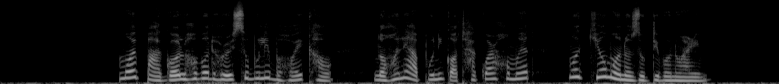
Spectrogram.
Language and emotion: Assamese, fearful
